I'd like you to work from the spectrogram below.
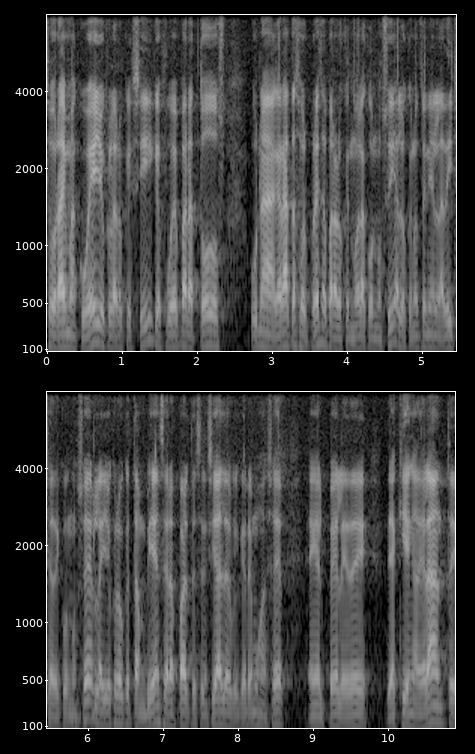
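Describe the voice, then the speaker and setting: Words come from this man at a very fast pace. His voice has a medium pitch and ordinary pitch variation. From Dominican Republic, Santo Domingo; Dominican Republic. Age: 30s. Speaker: politician, newly elected congressman; politician guest. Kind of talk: interview. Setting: studio. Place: studio. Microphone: lapel.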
